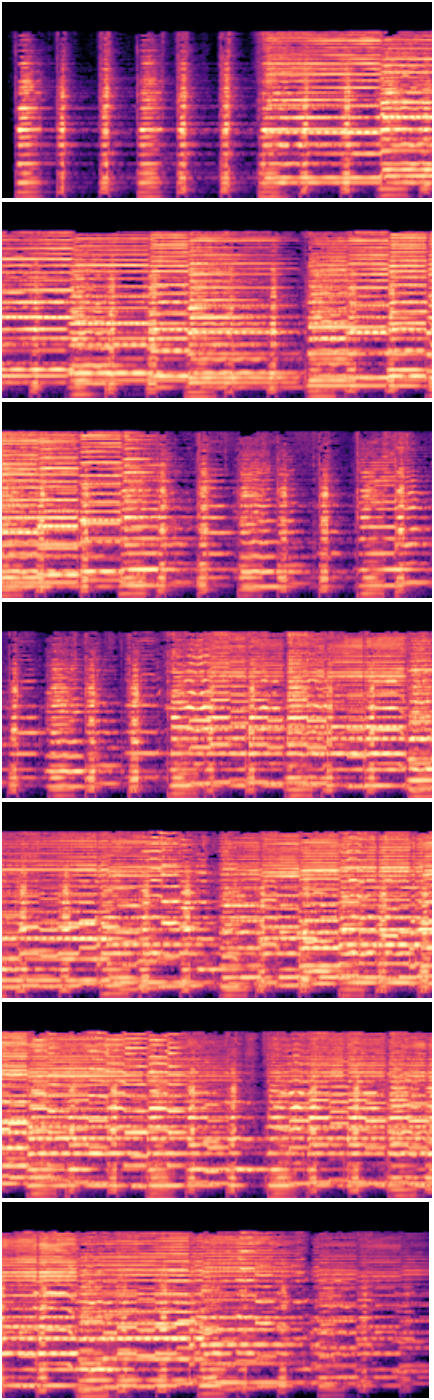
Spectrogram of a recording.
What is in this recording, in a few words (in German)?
Israel, Accordion; Hine ma tov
